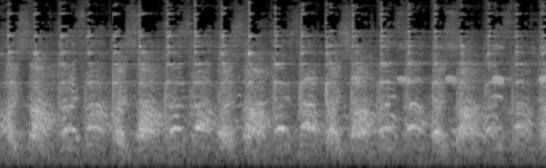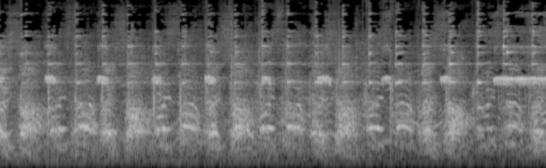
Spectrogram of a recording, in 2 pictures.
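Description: A large crowd of men chants loudly and rhythmically outdoors.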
